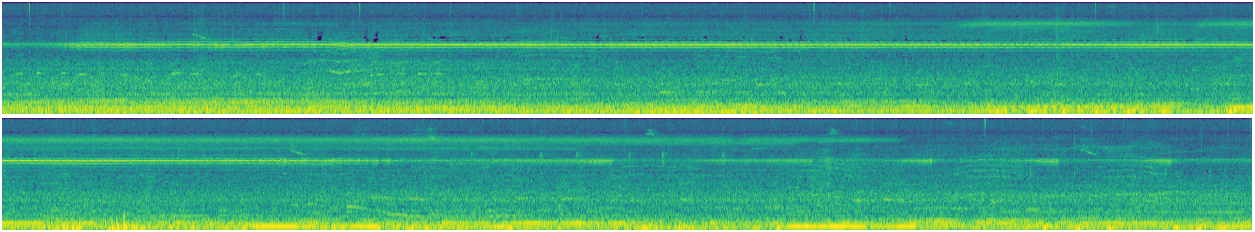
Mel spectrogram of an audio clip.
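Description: Insects calling with a steady, high-pitched trill that breaks up in the last third, with a second, higher buzz joining partway through; a low rumble runs underneath.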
